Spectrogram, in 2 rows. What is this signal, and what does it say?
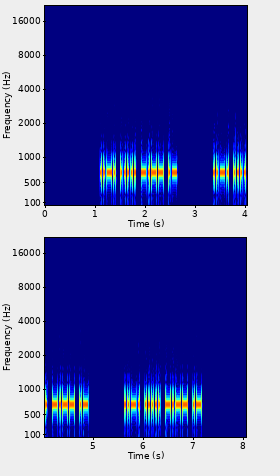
Morse code, heard as a keyed tone, about 36 wpm, 700 Hz. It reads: F5YA F5YA F5YA
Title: DXCC-100 Call Signs - 4 Characters - Repeated 3x - 35wpm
